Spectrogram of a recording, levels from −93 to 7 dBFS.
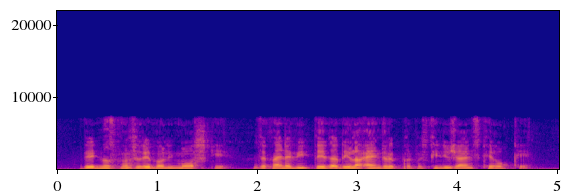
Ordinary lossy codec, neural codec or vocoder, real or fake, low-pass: none; codec, 44.1 kHz, 1.7 kbps, Pupu-Codec; fake; 7.2 kHz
